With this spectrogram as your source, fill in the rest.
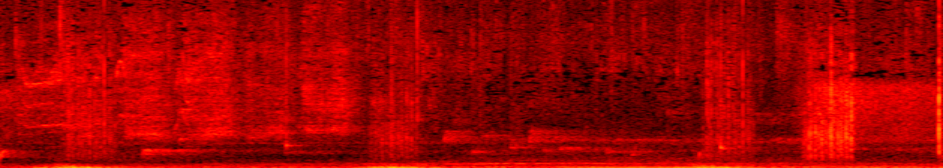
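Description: A rope swings through the air with a rushing whoosh.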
